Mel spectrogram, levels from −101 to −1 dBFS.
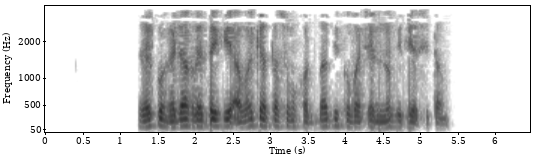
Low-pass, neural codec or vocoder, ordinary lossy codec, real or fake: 3.6 kHz; none; MP3, 16 kbps; real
